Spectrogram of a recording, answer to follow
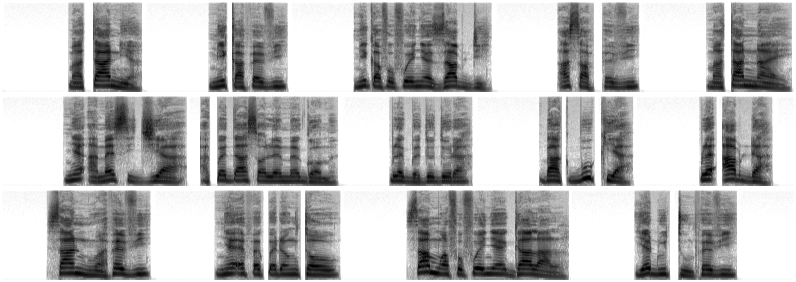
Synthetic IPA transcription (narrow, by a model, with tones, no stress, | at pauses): mã˨t̪a˦nĩ˨a̰˨ | mĩ˦ka˨ɸe˦vi˦ | mĩ˦ka˨fo˨fo˦e˦ɲɛ̃˦za˦b̚ɖi˨ | a˦sa˨b̚ɸe˦vi˦ | mã˨t̪a˦nã˨e˨ | ɲɛ̃˦ʔa˨me˨si˨d͡ʑi˦a˨a˨k͡pe˦d̪a˦sɔ˦le˨mẽ˨ɡɔ˨mɛ˨ | k͡plɛ˦ɡ͡be˨d̪o˦d̪o˦ɖa˦ | ba˨kbu˦ki˨a˨ | k͡ple˦ʔa˦bɖa˨ | sa˦nũ˨a˨ɸe˦vi˦ | ɲɛ̃˦ɛ˦ɸe˦k͡pe˦ɖe˦ŋũ˦t̪ɔ˦wo˦ | sa˦mũ˨a˨fo˨fo˦e˦ɲɛ̃˦ɡa˦la˨l | je˦ɖu˦t̪u˨mɸe˦vi˦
